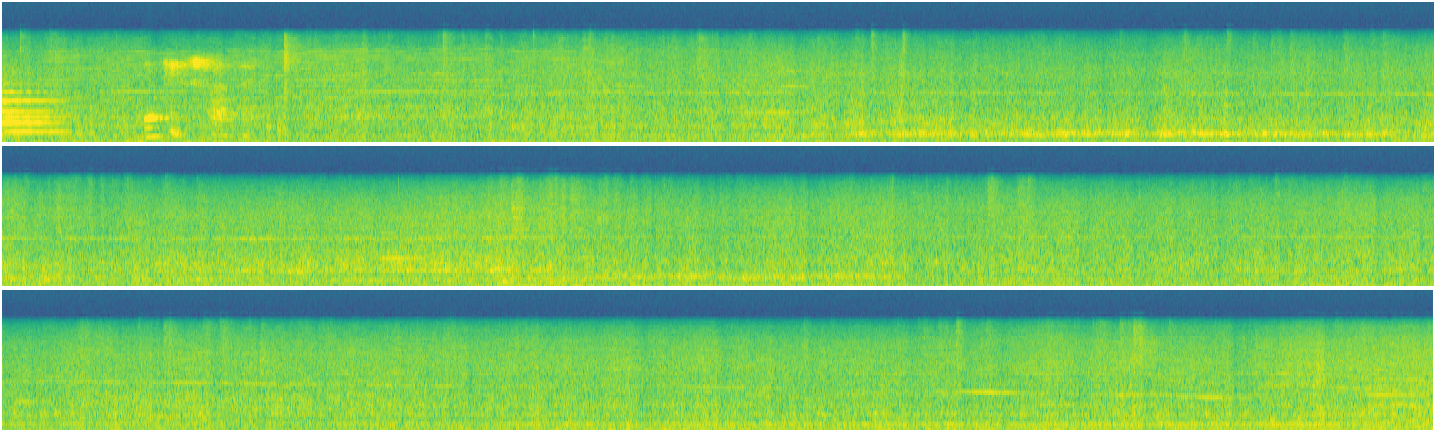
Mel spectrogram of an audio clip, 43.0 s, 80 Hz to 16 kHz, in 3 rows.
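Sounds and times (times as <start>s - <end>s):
subway wheels rumbling: 0.0s - 42.9s.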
